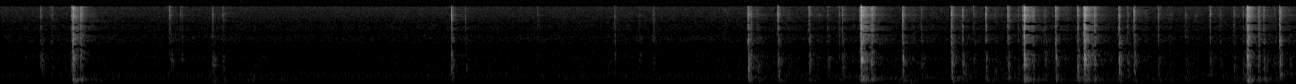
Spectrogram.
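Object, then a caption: Plastic laptop keyboard keys. Fingertips tap the black plastic keys of a laptop keyboard while typing, producing short, crisp clicks that ring out almost instantly. A few scattered taps come first, then after about five seconds the typing turns into a quicker, irregular run of clicks over a faint steady background hum.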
